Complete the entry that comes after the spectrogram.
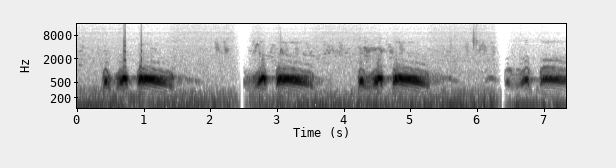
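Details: A spotted dove gives four rhythmic phrases of two short coos and a longer drawn coo, spaced about two seconds apart, with a low rumbling hum in the background.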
